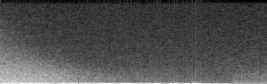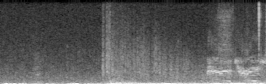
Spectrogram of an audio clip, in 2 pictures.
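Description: Tank gun shots in World of Tanks, heavy booming cannon fire with rumbling low tails, a couple of big blasts spread over a few seconds amid battle noise and faint game sounds.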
